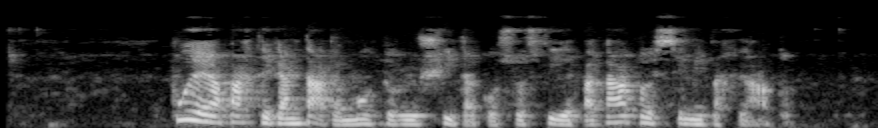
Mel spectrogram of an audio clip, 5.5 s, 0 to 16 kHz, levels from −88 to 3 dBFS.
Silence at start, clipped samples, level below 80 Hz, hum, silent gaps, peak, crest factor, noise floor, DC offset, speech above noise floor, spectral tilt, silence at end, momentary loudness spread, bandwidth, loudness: 1.05 s; under 0.1%; -54 dBFS; none; none; -2 dBFS; 16 dB; -58 dBFS; under 0.1%; 42 dB; -6 dB/octave; 0.55 s; 11 LU; 7.2 kHz; -17 LUFS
